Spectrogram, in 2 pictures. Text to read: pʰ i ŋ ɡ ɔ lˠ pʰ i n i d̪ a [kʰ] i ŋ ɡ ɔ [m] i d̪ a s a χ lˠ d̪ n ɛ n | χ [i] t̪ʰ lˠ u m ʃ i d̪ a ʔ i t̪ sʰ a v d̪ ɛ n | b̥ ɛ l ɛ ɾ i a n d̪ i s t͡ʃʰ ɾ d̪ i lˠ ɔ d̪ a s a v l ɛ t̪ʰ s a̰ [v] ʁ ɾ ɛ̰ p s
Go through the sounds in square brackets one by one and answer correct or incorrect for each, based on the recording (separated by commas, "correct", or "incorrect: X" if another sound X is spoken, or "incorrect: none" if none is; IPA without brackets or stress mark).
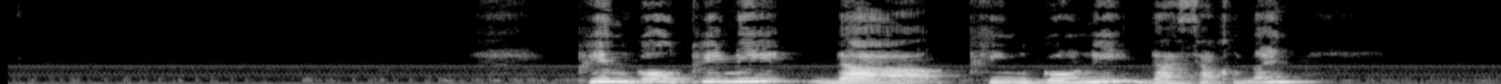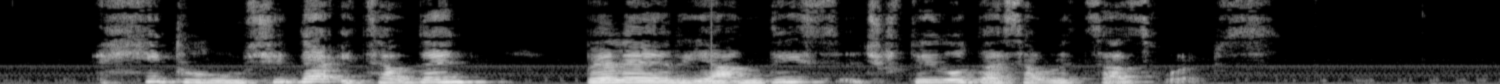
incorrect: pʰ, incorrect: n, correct, incorrect: z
